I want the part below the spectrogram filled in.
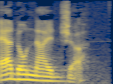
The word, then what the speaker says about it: Adonijah: And it's about one of his other sons that I want to build this sermon around today, a man named Adonijah. That is spelled A-D-O-N. That's the Adon, A-D-O-N, and then I-J-A-H, I-J-A-H. Adonijah.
